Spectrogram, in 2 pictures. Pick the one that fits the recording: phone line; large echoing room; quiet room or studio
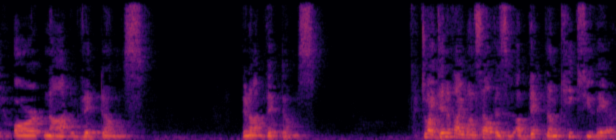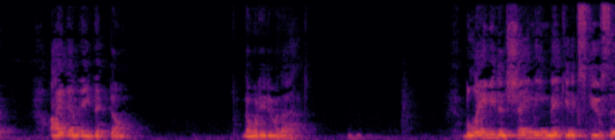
large echoing room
